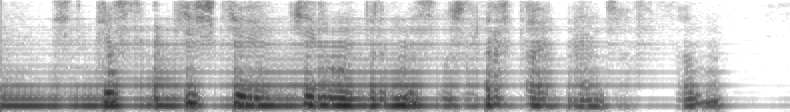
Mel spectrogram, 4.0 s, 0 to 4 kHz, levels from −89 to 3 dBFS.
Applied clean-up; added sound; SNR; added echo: neural mask model RNNoise.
